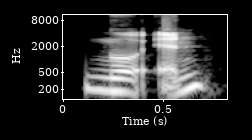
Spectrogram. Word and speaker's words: Nguyễn: point out that NG is like the end of a word like bring. And so the way that your tongue is placed in the back of your mouth, bring, when you say that last syllable, is the beginning of how you would say our last name. Nguyen. Bring Nguyen.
